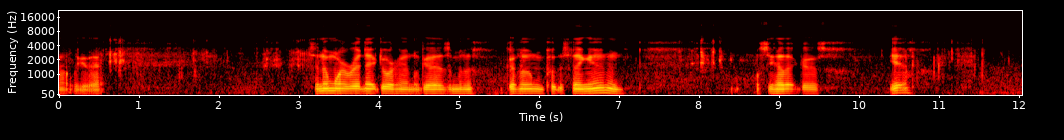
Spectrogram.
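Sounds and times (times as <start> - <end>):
plastic handling sounds: 0.0 - 4.1, 10.3 - 12.0
faint background noise: 0.0 - 12.0.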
